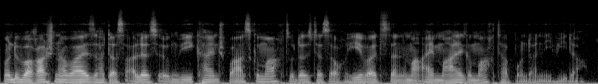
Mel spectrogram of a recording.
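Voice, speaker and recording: A man talks at a very fast pace with hardly any pauses, his pitch fairly low and his intonation monotone and flat. Room echo is audible. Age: 40s. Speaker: podcast host, hobby runner. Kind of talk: casual monologue. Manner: hesitant, many fillers.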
